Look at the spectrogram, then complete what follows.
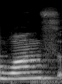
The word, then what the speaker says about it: ą: is quite different, because I feel like the A with the thingy is more similar to O, because it's on.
